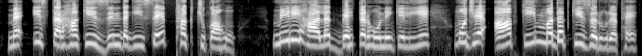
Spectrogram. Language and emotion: Urdu, angry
